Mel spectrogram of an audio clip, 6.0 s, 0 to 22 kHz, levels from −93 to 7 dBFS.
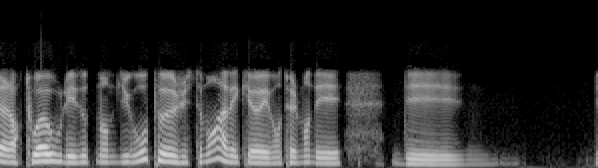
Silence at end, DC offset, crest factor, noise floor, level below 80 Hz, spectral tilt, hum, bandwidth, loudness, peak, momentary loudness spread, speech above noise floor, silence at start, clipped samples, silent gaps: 1.1 s; under 0.1%; 18 dB; -69 dBFS; -58 dBFS; -9.5 dB/octave; none; 4.1 kHz; -18 LUFS; -2 dBFS; 11 LU; 51 dB; 0 s; under 0.1%; none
